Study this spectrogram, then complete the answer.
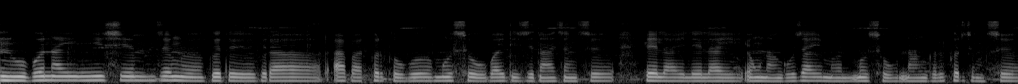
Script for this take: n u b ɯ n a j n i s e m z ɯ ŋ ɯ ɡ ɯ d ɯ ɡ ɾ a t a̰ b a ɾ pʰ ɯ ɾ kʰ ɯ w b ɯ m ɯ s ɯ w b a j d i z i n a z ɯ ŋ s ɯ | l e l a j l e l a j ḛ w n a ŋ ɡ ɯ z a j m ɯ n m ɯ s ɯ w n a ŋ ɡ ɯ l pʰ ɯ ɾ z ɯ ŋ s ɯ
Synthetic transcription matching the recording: n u b ɯ n a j n i s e m z ɯ ŋ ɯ ɡ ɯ d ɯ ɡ ɾ a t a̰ b a ɾ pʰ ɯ ɾ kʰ ɯ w b ɯ m ɯ s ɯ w b a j d i z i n a z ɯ ŋ s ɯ | l e l a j l e l a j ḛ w n a ŋ ɡ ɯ z a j m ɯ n m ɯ s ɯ w n a ŋ ɡ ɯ l pʰ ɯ ɾ z ɯ ŋ s ɯ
